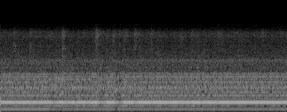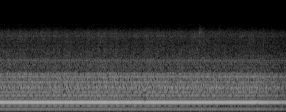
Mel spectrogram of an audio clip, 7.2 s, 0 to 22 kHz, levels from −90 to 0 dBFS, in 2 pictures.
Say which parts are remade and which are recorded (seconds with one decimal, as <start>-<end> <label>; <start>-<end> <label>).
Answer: 0.0-7.2 recorded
